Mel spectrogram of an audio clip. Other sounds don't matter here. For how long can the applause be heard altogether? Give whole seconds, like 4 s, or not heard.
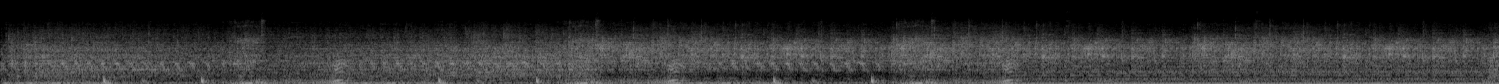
15 s.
